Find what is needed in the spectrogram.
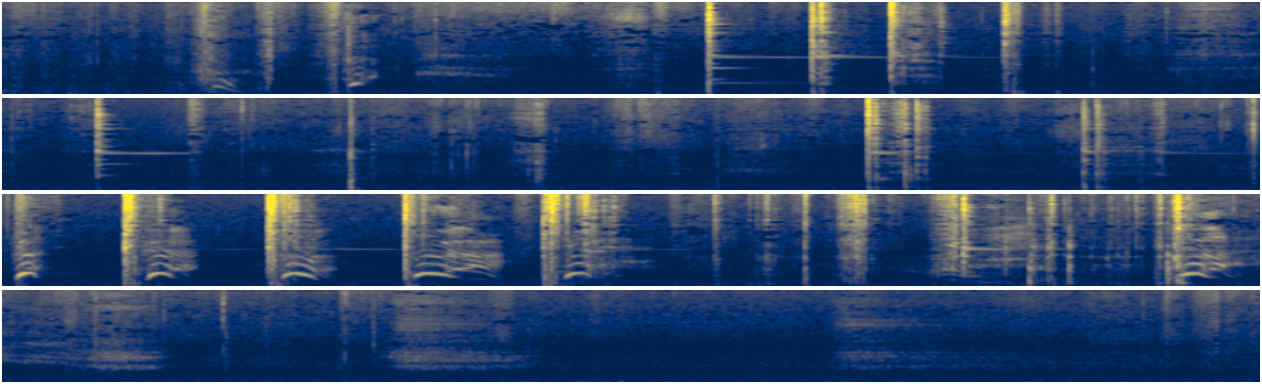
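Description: A steel spade digging and levering against a buried metal safe: repeated clanks and scrapes, some ringing briefly, in clusters, thinning out near the end.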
